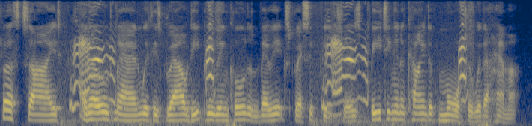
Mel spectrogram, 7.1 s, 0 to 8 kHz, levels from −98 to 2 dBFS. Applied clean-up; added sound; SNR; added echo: none; Meow; 3 dB; none.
